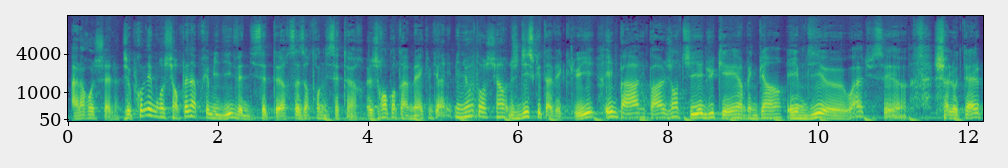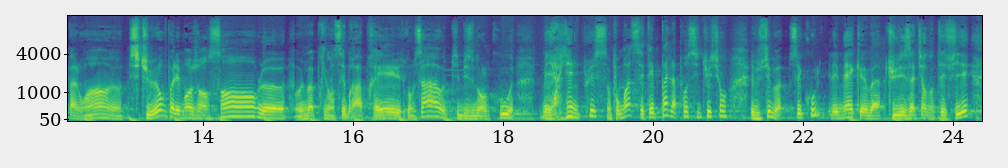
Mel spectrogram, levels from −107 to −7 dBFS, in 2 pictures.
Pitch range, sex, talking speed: 105-140 Hz, male, 285 wpm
